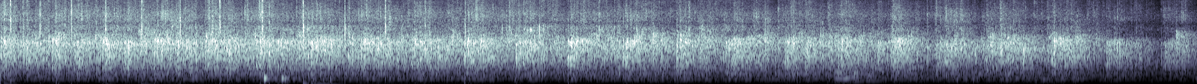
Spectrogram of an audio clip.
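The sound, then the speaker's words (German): Sustained, loud applause from a large audience at a Christian gathering for the couples present, a dense wash of clapping that stays steady before easing slightly toward the end, with faint voices mixed in. “Lasst uns unseren Paaren hier nochmal einen kräftigen Applaus geben.”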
